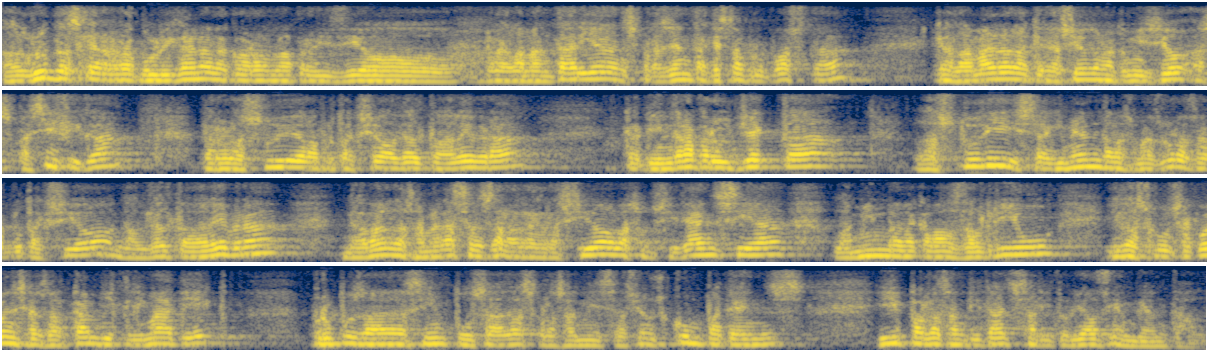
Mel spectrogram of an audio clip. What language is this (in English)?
Catalan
